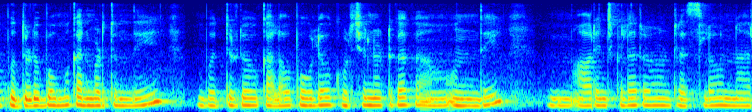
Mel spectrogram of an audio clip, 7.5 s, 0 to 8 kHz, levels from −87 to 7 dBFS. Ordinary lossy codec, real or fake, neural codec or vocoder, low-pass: Opus, 64 kbps; real; none; 7.2 kHz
